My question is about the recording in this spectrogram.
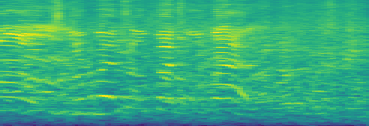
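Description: Several voices chattering at once, high-pitched children's voices among them.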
